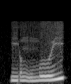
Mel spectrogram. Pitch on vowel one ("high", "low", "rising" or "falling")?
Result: low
